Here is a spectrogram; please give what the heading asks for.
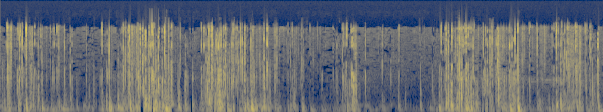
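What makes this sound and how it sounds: Two glue sticks are pressed and rubbed on top of a microphone head wrapped in crumpled aluminium foil under clear plastic wrap. The result is dense, low, rumbling crinkles and sticky crackles in several bursts, with brief quieter gaps between them.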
